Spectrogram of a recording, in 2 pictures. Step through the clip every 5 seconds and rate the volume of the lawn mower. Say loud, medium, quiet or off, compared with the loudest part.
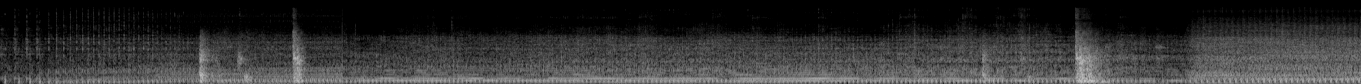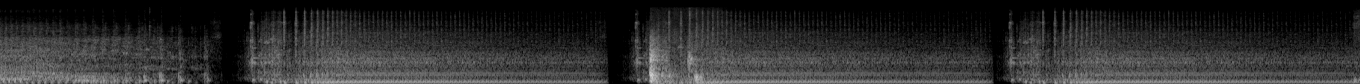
loud, loud, loud, medium, medium, medium.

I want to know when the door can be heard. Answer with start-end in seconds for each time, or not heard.
1.9-3.1, 9.8-11.7, 20.1-20.9.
